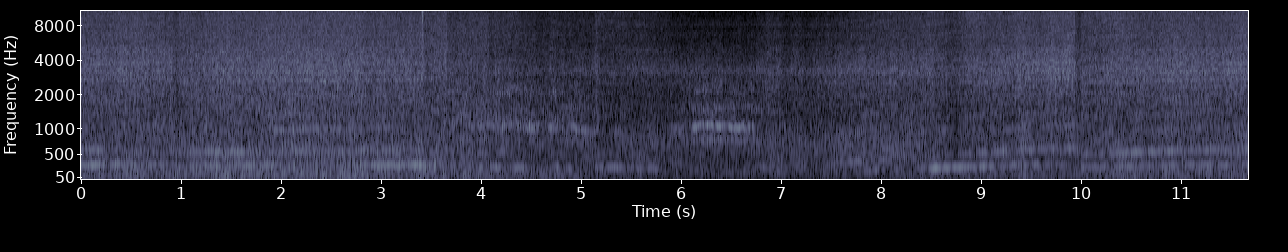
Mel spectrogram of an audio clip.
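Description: Honda NSX race car in Gran Turismo 7 lobby racing, its engine droning steadily with rising and falling pitch through shifts at moderate level, alone without talk.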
